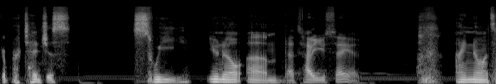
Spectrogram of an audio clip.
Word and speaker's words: Sui: You got me saying it like a pretentious Sui, you know.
